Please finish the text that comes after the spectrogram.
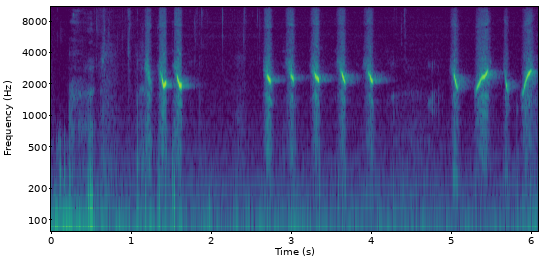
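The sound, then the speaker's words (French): A person whistles a birdlike song imitating a greenfinch: a quick cluster of sharp chirps, a steady series of five evenly spaced whistled notes, then a final burst of chirps, clear. “Est-ce que tu peux euh, m'imiter l'oiseau”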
